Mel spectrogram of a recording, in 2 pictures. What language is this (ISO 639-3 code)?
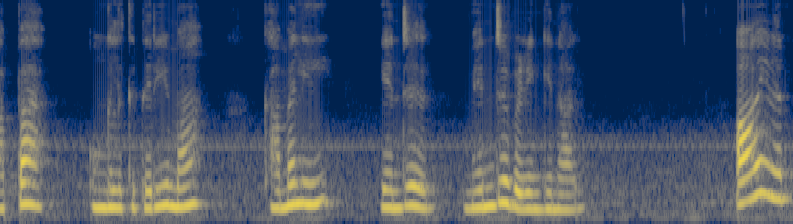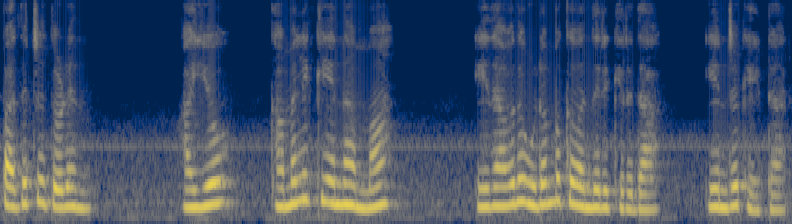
tam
